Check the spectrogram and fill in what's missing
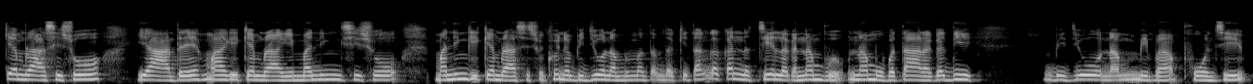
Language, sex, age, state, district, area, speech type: Manipuri, female, 18-30, Manipur, Tengnoupal, rural, spontaneous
